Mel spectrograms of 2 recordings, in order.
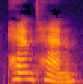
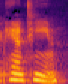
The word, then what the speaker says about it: Pantene: like that's different because if you go to Canada and watch the same commercial or advert with Jennifer Aniston she will say Pantene which I just find really fascinating that a brand is said differently so England it's pan ten and Canada its Pantene why there's a difference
